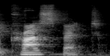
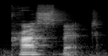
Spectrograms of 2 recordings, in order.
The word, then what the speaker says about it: prospect: prize so we say prospect prospect they'll say respect and don't say prospect the o is a soft oh so pro prospect prospect and be sure you pronounce the CT sound clearly prospect ok we have um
